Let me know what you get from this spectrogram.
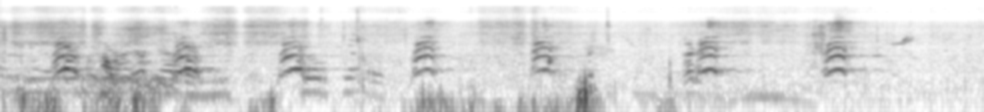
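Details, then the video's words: Dog barking in a series of sharp, harmonic barks, roughly one every second with gaps, mixed with low rumbling and handling noise; a man's voice praises it just before. "کھوجی کتا سچ یا جھوٹ"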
